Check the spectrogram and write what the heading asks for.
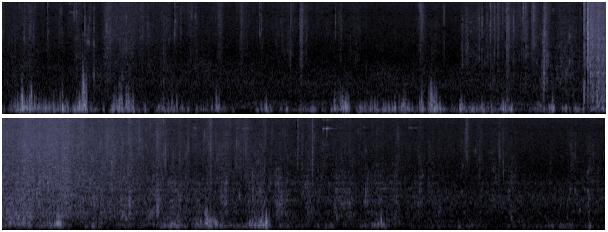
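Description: A dog leaps into a river about halfway through: a sudden big splash of water lasting over a second. Before it, irregular low scuffing thumps; after it, the sound fades to faint water noise as the dog swims.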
